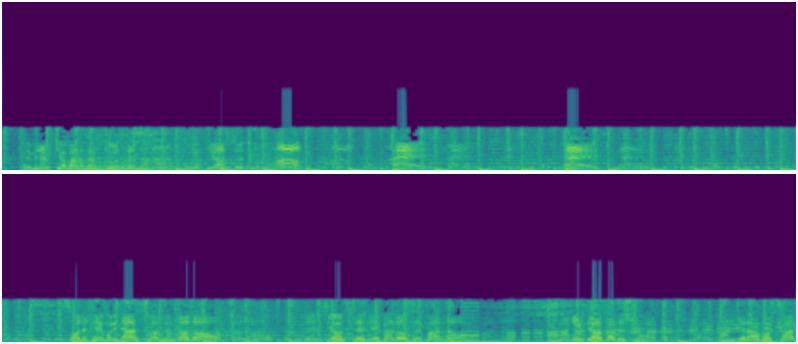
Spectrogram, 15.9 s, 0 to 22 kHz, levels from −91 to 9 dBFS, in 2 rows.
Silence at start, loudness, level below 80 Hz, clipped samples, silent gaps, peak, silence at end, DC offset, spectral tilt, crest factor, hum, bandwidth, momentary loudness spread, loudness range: 0 s; -13 LUFS; -24 dBFS; under 0.1%; none; 0 dBFS; 0 s; under 0.1%; -7 dB/octave; 14 dB; none; 7 kHz; 9 LU; 2 LU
